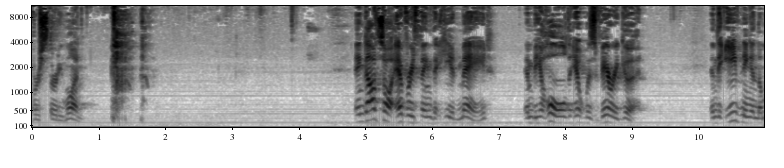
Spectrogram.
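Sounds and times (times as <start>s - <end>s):
low steady hum: 0.0s - 10.9s
speech: 0.1s - 0.9s, 4.9s - 9.2s, 10.2s - 10.9s
audience member coughing: 1.2s - 1.9s
throat clearing in audience: 1.2s - 1.9s.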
